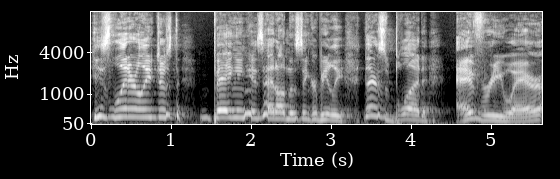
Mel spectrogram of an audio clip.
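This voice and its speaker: Over noticeable background noise, a man speaks fairly slowly with very wide pitch swings. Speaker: podcast host. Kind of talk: casual chat, podcast discussion.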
